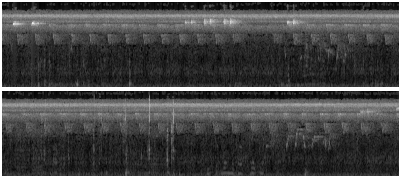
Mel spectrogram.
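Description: Short, high, thin bird chirps come in small clusters: just after the start, around four seconds in, and around six seconds in. Under them runs a steady high insect drone and an even insect chirr that pulses about three or four times a second.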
